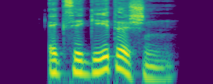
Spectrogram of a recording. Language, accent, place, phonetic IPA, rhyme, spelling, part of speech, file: German, Germany, Berlin, [ɛkseˈɡeːtɪʃn̩], -eːtɪʃn̩, exegetischen, adjective, De-exegetischen.ogg
- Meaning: inflection of exegetisch: 1. strong genitive masculine/neuter singular 2. weak/mixed genitive/dative all-gender singular 3. strong/weak/mixed accusative masculine singular 4. strong dative plural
